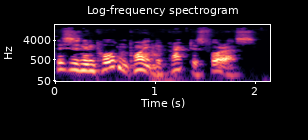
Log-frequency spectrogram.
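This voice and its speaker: A man reading a spiritual talk aloud in a measured, explanatory way, often posing rhetorical questions. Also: a little high, lively intonation, gravelly, mellow, slightly rough. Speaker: monk reading dharma talks aloud.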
